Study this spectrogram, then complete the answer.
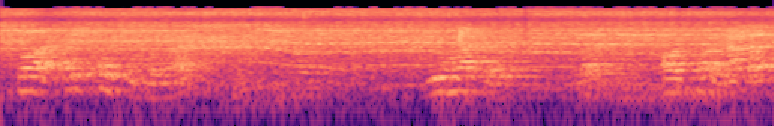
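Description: An electric drill whirs steadily as it bores into metal.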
